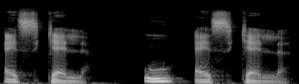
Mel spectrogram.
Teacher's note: Où est-ce qu'elle travaille? So you shorten the que of est-ce que when the following word starts with a vowel. Here it's elle.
